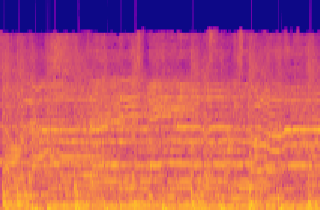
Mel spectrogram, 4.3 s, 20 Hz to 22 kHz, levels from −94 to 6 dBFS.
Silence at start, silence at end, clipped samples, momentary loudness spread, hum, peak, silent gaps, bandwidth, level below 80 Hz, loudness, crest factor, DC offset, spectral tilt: 0 s; 0 s; under 0.1%; 1 LU; none; 0 dBFS; none; 12.5 kHz; -16 dBFS; -10 LUFS; 10 dB; under 0.1%; -4.5 dB/octave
